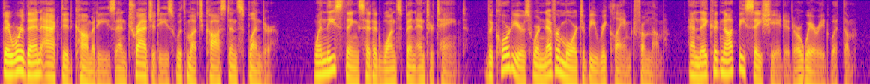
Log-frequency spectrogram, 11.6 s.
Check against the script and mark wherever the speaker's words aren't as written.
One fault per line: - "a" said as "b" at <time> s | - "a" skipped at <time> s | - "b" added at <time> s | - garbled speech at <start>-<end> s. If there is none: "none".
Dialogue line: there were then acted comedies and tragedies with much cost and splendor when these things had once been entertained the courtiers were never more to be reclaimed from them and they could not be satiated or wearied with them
- "had" added at 4.9 s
